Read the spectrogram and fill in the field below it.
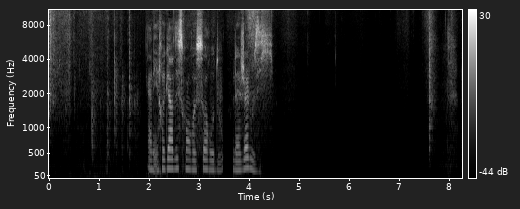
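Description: Cards rustle and slide as they are handled.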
